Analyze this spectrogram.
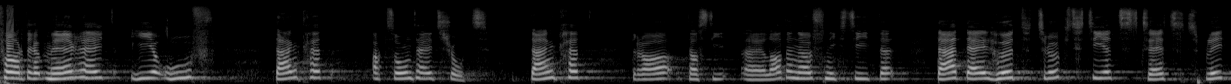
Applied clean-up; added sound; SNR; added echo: none; none; none; none.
